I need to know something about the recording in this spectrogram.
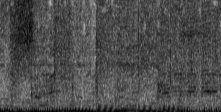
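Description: Electric bass played fingerstyle, a steady run of plucked low notes, over the recorded band track of a pop song.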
